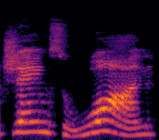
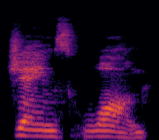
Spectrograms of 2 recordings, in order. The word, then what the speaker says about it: James Wong: No, not James Juan. Not the guy that directed Saw or The Conjuring or Dead Silence. It's pronounced James Wong.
